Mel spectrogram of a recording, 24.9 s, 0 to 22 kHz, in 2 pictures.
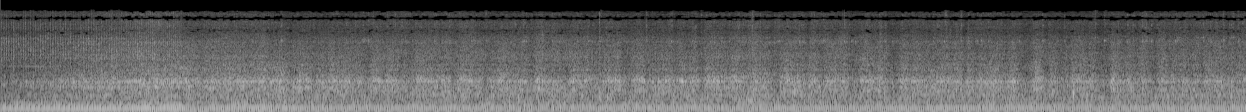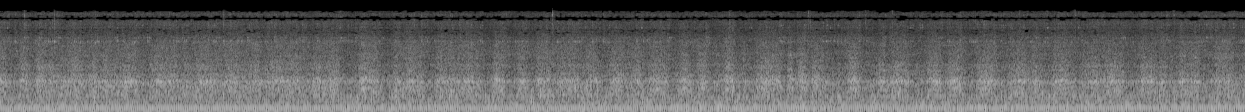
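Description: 1960 International Harvester Cub Lo-Boy's four-cylinder flathead engine running steadily as the tractor drives along in high gear. Its note shifts during the first couple of seconds after the change into high gear, then holds even.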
